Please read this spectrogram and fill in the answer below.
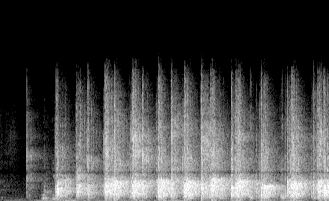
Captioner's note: applause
